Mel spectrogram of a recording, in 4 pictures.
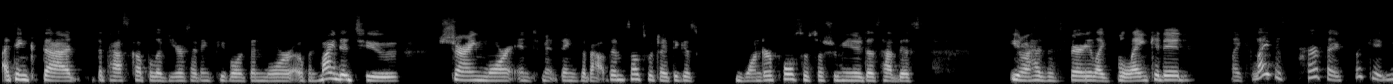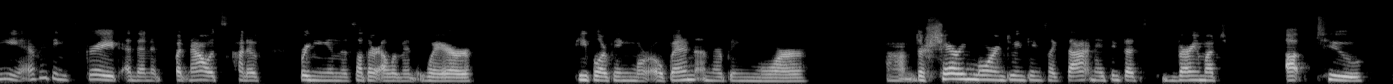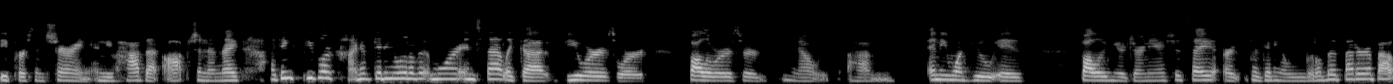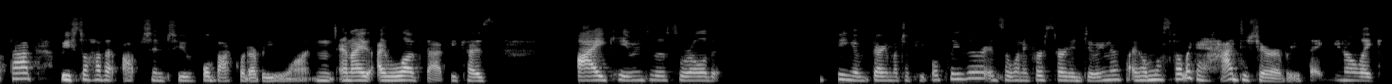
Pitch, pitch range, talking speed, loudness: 190 Hz, 175-210 Hz, 205 wpm, -22 LUFS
